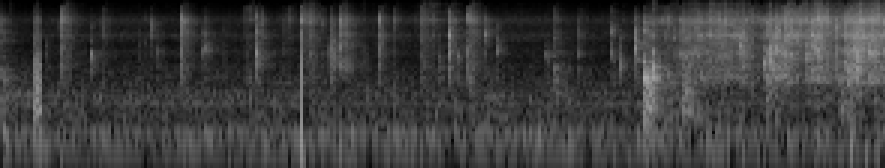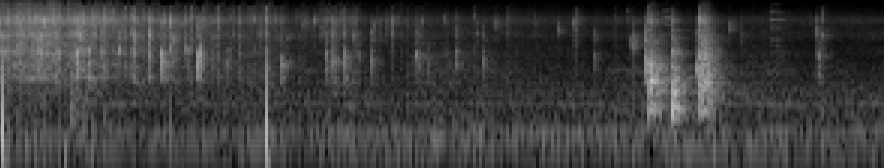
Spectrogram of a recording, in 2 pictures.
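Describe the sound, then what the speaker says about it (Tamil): Mustard seeds, urad dal and curry leaves go into hot oil for a spicy chutney tempering, giving a close sizzling crackle that swells mid-way, with scattered pops and utensil clicks between. "காஞ்ச உடனே கடுகு உளுந்த பருப்பு கருவேப்பிலை போட்டுருவோம்"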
